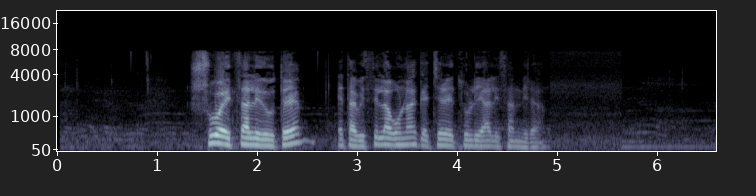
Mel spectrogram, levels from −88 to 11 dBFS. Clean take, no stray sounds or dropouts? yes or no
yes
